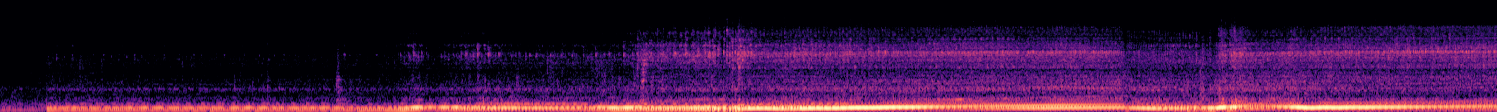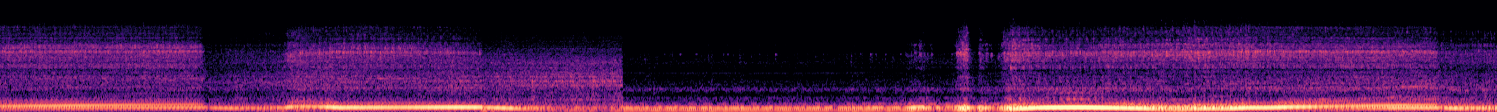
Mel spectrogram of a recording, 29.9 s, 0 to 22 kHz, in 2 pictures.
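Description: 1956 Chevrolet Bel Air Nomad's 265 cubic-inch V8 running as the car is driven. The engine pitch climbs under acceleration and drops back several times, about a dozen seconds in, again a few seconds later and near the end.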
